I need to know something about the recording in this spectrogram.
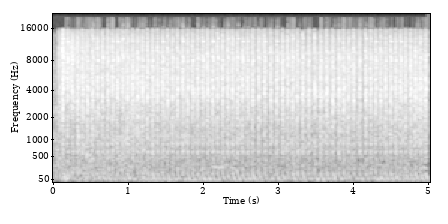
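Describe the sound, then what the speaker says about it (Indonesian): Missile fire in the survival shooter Once Human comes as a dense, loud, unbroken barrage of rapid blasts that fills the whole stretch with sustained, roaring gunfire-like bursts. "Nembak pakai misil tuh dia."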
